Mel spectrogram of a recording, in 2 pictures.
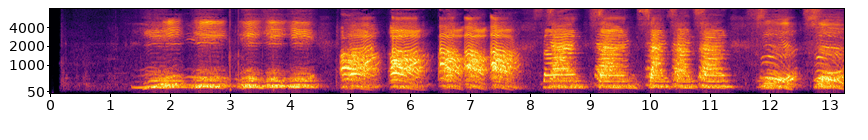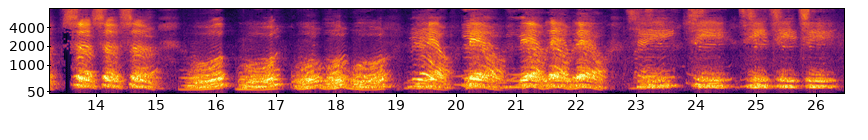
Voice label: year 5 mandarin counting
